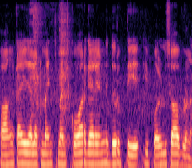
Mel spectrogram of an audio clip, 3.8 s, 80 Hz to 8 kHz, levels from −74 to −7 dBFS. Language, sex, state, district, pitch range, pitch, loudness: Telugu, male, Andhra Pradesh, Srikakulam, 135-140 Hz, 140 Hz, -15 LUFS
